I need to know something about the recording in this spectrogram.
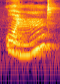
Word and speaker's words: und: 3 and 20 so and in German is pronounced as un u n un so after we've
